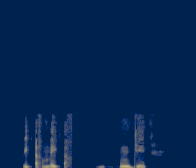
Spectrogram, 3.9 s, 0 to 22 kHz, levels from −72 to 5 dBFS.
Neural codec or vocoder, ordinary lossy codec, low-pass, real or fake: codec, 16 kHz, 0.8 kbps, ZipCodec; MP3, 32 kbps; 7.2 kHz; fake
